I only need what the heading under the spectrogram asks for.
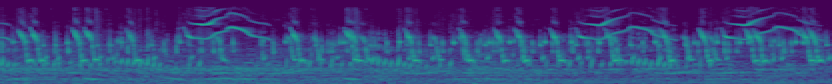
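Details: Chattering Java sparrow chorus, a bird of paddies and fields, used as a trapping lure: busy clicking chips with looping, sliding high whistles returning in regular bursts.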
